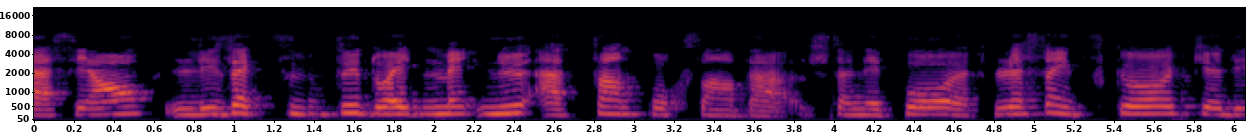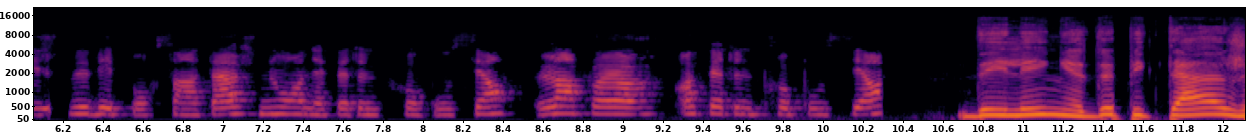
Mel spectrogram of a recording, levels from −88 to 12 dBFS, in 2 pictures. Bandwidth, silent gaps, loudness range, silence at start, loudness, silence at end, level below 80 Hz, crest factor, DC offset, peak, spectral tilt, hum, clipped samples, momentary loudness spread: 12.5 kHz; none; 9 LU; 0 s; -30 LUFS; 0 s; -54 dBFS; 20 dB; under 0.1%; -10 dBFS; -5.5 dB/octave; none; under 0.1%; 17 LU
